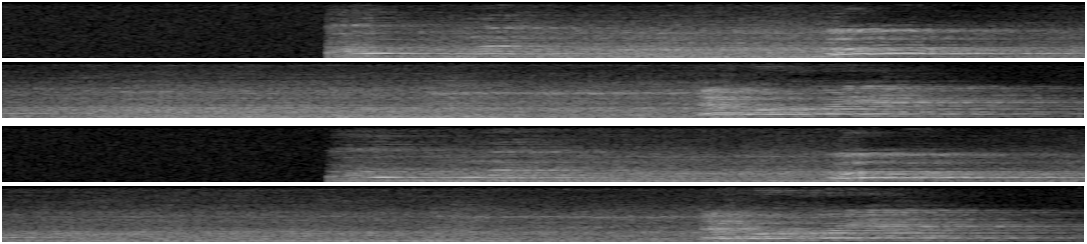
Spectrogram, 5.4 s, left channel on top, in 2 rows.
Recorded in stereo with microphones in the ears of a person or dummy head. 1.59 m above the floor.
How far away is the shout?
About 3 m.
